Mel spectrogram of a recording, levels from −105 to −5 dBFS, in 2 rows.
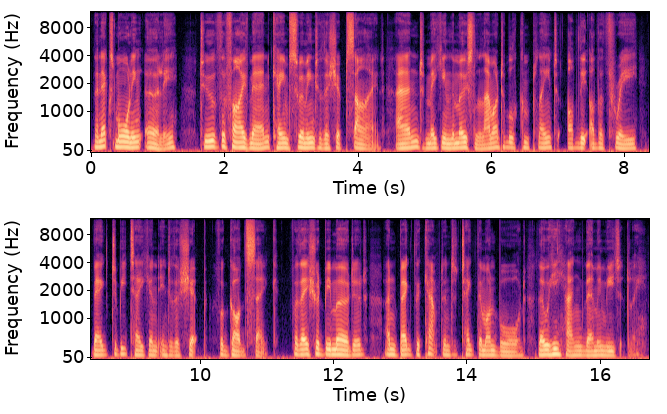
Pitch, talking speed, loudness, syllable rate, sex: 110 Hz, 195 wpm, -18 LUFS, 5.0 syllables/s, male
